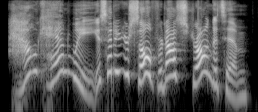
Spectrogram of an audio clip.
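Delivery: high, loud protest; loud, high-pitched objection; indignant protest. Acted. Acted protest to a pep talk.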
